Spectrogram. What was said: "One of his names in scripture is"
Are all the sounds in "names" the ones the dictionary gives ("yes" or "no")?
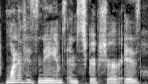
yes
